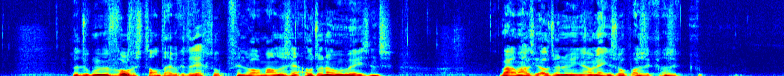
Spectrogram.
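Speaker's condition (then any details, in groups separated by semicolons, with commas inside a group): Parkinson's disease; stayed in Parkinson clinic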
